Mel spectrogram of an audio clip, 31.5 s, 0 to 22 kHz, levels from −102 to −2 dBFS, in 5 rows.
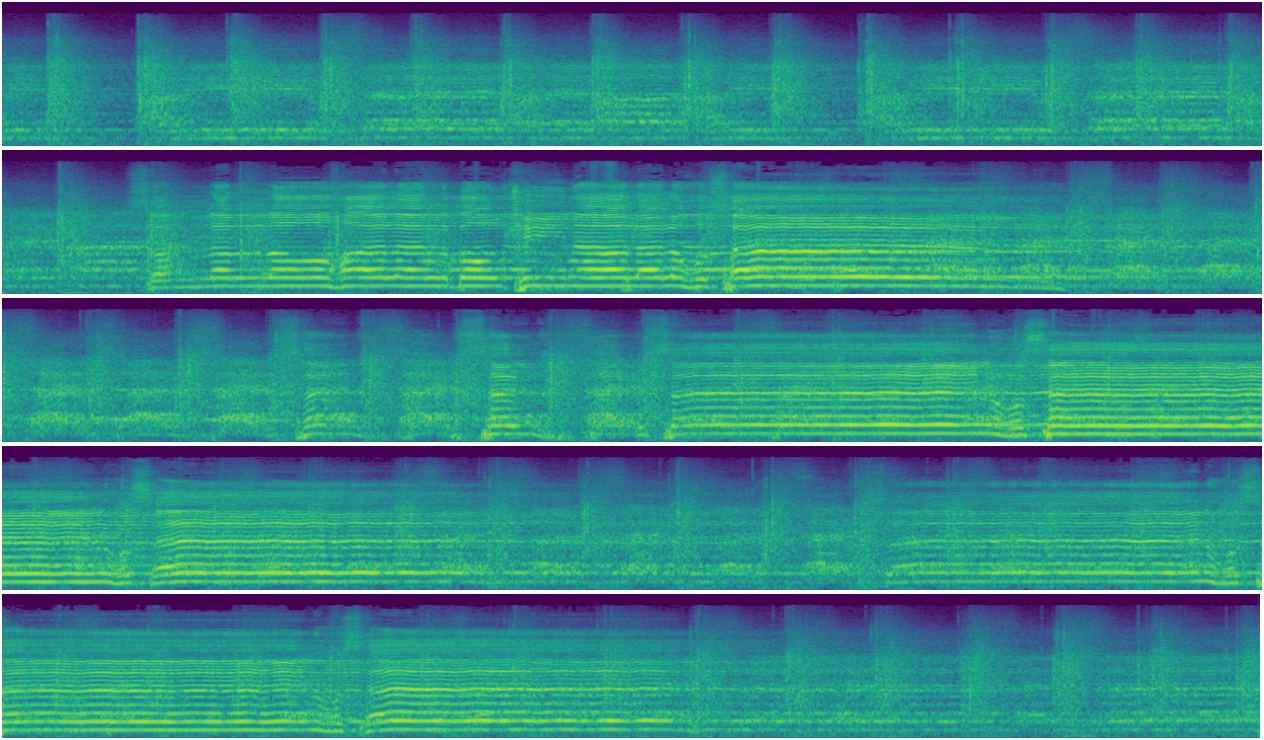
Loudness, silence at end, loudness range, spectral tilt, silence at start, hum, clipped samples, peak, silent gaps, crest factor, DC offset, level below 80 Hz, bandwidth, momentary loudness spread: -19 LUFS; 0 s; 12 LU; -2.5 dB/octave; 0 s; none; under 0.1%; -2 dBFS; none; 18 dB; under 0.1%; -56 dBFS; 15 kHz; 14 LU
